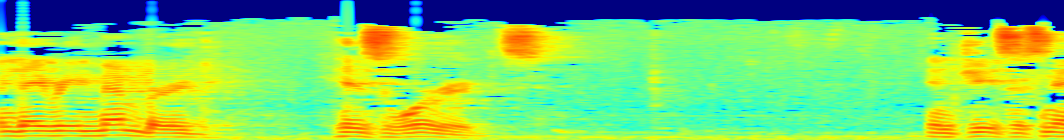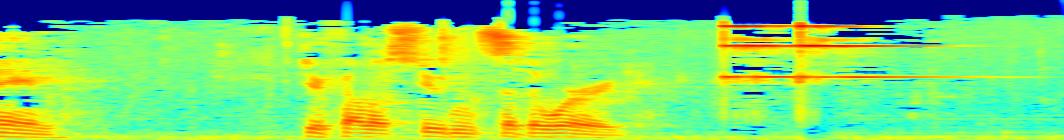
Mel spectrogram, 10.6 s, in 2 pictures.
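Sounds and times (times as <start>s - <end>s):
speech: 0.0s - 2.9s, 4.6s - 5.8s, 6.8s - 8.6s
bell ringing: 8.9s - 10.6s.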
